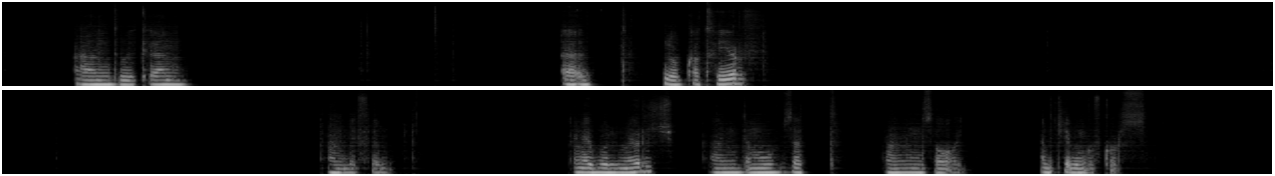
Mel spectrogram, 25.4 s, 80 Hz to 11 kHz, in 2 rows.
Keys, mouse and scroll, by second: 0.1 alt+shift+middle click, 0.6 ctrl+alt+middle click, 4.8 click, 5.1 shift+click, 5.7 shift+click, 6.0 shift+click, 6.9 f, 7.6 ctrl+r, 8.3 click, 9.0 click, 9.4 shift+click, 10.0 shift+click, 10.3 shift+click, 11.1 f, 11.4 click, 11.8 shift+click, 12.3 shift+click, 12.4 shift+click, 13.3 f, 13.9 click, 14.3 shift+click, 15.1 f, 16.1-16.5 scroll down 3, 16.2 Tab, 17.0 Tab, 17.4 alt+shift+middle click, 17.9 ctrl+alt+middle click, 19.2 scroll up 2, 19.7 click, 21.5 g, 21.7 y, 22.7 click, 23.4 click, 24.2 g, 24.4 y, 24.9 click, 25.1 Tab, 25.2-25.4 scroll down 4.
